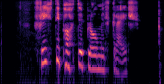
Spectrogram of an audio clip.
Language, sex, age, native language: Icelandic, female, 7, Icelandic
